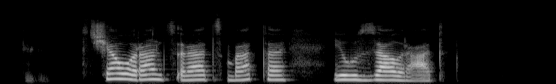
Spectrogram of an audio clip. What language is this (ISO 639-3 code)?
abq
